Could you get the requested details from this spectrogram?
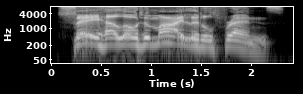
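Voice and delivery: loud, high, drawn-out gloating shout; villainous yell. A narrator's reading. Pirate captain unleashes his tentacled allies, gloating yell. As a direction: yell it slowly as a triumphant villain. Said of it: "yelled the captain as he hacked".

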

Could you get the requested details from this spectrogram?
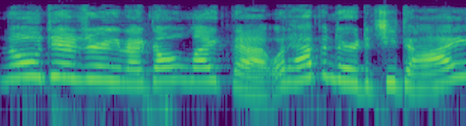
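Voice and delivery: high, plaintive dismay; distressed protest. Acted. Princess asking Tangerine about the cursed girl, dismayed. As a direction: plead in pained, high-pitched disapproval.

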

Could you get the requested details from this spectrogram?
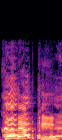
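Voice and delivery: high, loud theatrical cry; hammed-up high character voice; in-character catchphrase.

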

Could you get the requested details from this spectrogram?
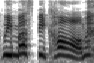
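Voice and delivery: laughing imitation of flustered composure; flustered mother. Mrs. Dashwood as a man is coming, flustered insistence. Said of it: "Missus Dashwood is like".

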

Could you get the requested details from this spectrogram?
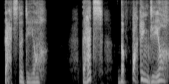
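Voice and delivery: angry yelling. A narrator's reading. Cursed person to the caller who shrugged it off, yelling. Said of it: "I was yelling now".

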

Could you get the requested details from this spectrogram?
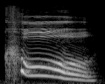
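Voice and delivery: excited shout. A narrator's reading. Boy admires his cyborg brother, mild excited shout. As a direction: call it out in admiration. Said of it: "shouted Rami".

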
